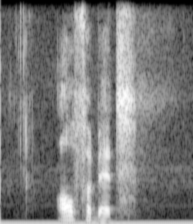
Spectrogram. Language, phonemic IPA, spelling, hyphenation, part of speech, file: Dutch, /ˈɑl.faːˌbɛt/, alfabet, al‧fa‧bet, noun, Nl-alfabet.ogg
- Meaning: alphabet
